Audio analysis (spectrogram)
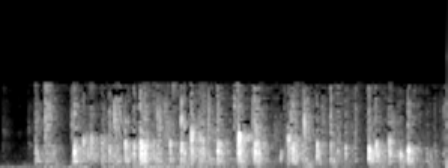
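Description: An audience breaks into applause after a brief quiet moment, welcoming a speaker introduced for a talk on network security and passive network attacks, a dense, steady patter of many hands clapping that holds for a few seconds without any talking.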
